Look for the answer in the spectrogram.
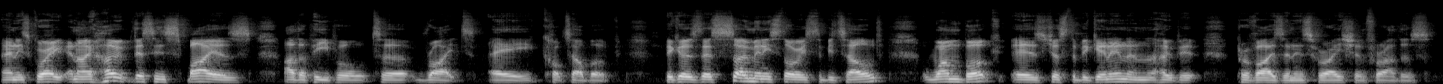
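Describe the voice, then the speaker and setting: A man's voice: on the low side, fairly even intonation, a little slow. A man speaking as a podcast guest, telling stories and explaining in a reflective, conversational way. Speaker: podcast guest, drinks industry advocate. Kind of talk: conversational interview, storytelling.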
